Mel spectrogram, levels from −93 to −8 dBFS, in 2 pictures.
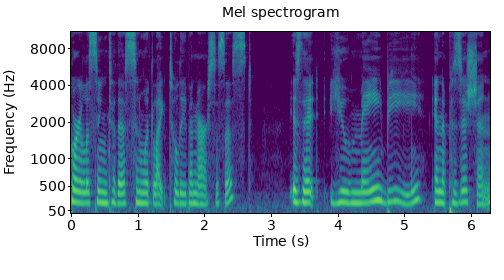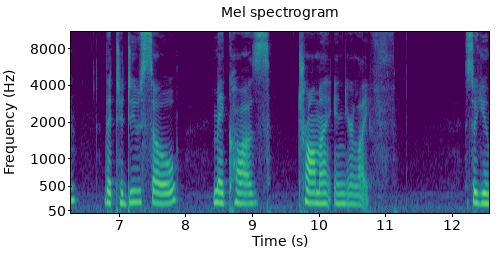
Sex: female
